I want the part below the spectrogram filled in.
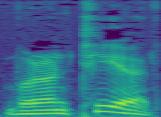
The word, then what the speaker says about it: volunteer: ただし、 volunteer となります、アクセント。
